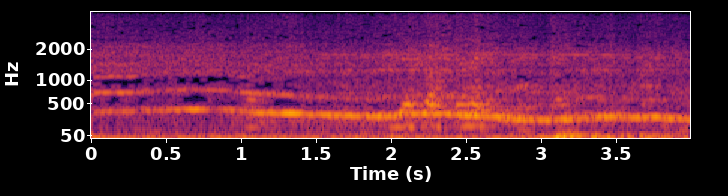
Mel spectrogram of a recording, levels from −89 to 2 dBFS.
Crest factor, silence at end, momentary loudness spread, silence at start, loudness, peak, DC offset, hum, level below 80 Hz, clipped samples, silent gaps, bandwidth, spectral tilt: 16 dB; 0 s; 7 LU; 0 s; -27 LUFS; -8 dBFS; 2%; none; -36 dBFS; under 0.1%; none; 4 kHz; -11 dB/octave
